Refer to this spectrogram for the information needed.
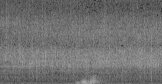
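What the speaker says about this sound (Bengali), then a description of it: "এই যে চিকেন পিসগুলো ফ্রাই করছি" Chicken pieces frying in hot oil for chilli chicken, a steady dense sizzle throughout with a brief spoken word near the middle.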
